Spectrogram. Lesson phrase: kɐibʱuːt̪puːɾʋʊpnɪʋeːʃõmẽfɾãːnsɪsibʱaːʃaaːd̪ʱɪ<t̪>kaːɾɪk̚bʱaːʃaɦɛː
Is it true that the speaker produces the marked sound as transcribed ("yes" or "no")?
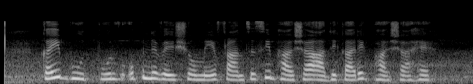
no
